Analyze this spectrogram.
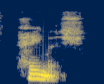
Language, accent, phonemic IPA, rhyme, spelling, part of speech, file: English, Southern England, /ˈheɪmɪʃ/, -eɪmɪʃ, Hamish, proper noun, LL-Q1860 (eng)-Hamish.wav
- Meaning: A male given name from Scottish Gaelic, of mostly Scottish usage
